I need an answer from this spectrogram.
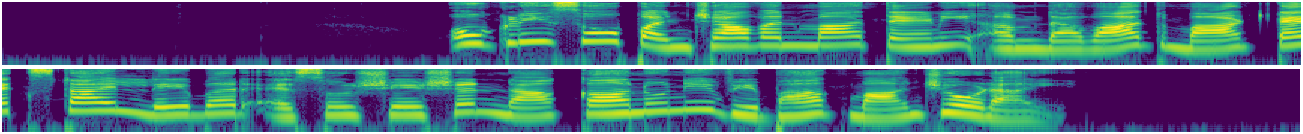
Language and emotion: Gujarati, neutral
